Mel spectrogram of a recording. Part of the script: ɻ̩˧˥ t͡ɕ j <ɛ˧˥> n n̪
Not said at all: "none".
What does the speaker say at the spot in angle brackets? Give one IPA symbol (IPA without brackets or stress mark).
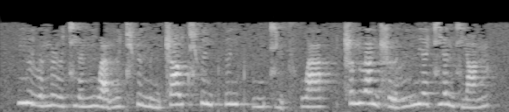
ɛ˧˥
